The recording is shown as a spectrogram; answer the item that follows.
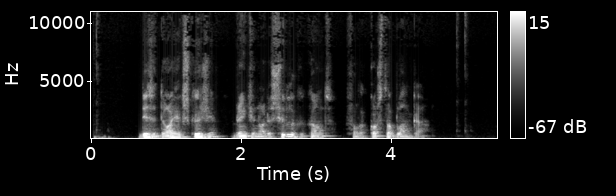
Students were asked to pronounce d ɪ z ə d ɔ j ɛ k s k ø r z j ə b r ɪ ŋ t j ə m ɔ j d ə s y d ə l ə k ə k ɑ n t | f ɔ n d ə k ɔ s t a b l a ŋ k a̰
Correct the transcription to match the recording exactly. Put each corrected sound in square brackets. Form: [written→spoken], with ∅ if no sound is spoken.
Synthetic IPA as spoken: d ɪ z ə d ɔ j ɛ k s k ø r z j ə b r ɪ ŋ t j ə [m→n] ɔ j d ə s y d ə l ə k ə k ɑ n t | f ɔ n d ə k ɔ s t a b l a ŋ k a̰

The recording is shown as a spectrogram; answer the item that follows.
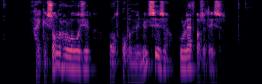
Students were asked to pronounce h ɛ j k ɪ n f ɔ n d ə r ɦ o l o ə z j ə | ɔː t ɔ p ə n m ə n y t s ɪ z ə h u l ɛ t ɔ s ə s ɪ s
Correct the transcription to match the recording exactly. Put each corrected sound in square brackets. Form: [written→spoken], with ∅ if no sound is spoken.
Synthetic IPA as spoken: h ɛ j k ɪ n [f→s] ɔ n d ə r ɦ o l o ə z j ə | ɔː t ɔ p ə n m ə n y t s ɪ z ə h u l ɛ t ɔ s ə [s→t] ɪ s

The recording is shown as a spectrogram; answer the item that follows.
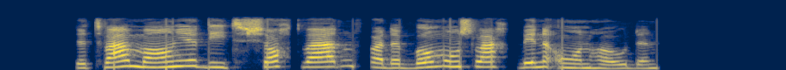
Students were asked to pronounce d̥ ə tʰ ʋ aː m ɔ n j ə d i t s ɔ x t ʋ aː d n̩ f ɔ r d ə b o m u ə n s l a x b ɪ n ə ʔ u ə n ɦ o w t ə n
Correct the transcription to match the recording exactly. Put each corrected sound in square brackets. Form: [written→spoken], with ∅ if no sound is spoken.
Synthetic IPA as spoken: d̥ ə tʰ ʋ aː m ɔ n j ə d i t s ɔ x t ʋ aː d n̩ f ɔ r d ə b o m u ə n s l a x b ɪ n ə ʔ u ə n ɦ o w [t→d] ə n

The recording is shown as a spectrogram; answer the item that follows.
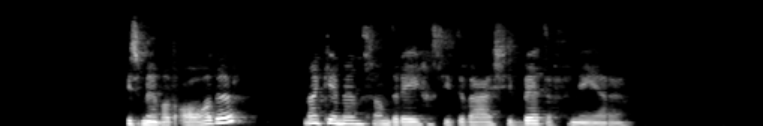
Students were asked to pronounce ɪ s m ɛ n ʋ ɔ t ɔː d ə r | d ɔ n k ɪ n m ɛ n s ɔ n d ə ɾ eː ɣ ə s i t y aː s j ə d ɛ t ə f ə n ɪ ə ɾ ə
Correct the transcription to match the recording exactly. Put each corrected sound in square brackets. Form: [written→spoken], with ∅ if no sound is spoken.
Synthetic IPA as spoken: ɪ s m ɛ n ʋ ɔ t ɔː d ə r | d ɔ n k ɪ n m ɛ n s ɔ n d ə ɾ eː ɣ ə s i t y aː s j ə [d→b] ɛ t ə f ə n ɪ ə ɾ ə

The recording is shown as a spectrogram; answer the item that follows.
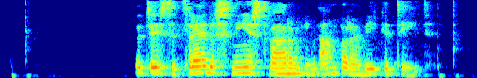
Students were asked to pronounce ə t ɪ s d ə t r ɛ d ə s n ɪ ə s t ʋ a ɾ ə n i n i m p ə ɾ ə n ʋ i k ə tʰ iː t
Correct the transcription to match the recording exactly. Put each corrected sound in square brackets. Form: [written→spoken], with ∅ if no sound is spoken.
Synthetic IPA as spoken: ə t ɪ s d ə t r ɛ d ə s n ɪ ə s t ʋ a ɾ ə [n→m] i n [i→a] m p ə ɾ ə n ʋ i k ə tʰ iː t

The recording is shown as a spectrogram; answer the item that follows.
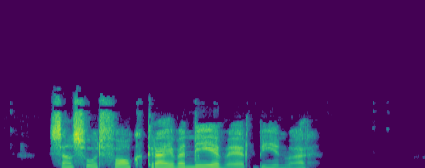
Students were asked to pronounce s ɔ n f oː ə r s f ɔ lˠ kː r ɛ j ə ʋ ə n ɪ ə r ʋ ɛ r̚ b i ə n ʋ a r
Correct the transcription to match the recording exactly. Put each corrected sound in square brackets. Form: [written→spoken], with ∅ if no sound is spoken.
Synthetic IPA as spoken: s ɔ n [f→s] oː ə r [s→t] f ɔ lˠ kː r ɛ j ə ʋ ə n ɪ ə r ʋ ɛ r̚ b i ə n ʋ a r

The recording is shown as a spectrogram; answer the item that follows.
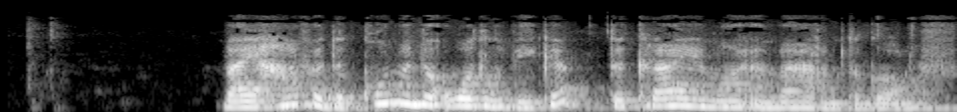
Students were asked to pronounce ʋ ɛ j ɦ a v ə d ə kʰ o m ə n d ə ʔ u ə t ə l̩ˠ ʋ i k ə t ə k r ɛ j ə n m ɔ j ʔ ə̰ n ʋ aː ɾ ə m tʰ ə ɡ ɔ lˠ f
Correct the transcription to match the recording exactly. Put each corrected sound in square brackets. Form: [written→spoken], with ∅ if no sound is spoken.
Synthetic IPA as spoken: ʋ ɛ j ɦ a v ə d ə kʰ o m ə n d ə ʔ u ə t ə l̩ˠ ʋ i k ə t ə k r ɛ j ə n m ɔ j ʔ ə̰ n ʋ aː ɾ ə m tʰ ə ɡ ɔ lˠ f

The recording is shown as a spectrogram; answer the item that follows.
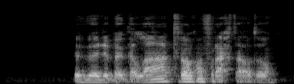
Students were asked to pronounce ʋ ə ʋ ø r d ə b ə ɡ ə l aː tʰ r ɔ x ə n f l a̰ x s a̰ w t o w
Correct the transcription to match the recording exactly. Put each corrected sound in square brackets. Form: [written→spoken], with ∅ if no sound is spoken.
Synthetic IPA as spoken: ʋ ə ʋ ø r d ə b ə ɡ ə l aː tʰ r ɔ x ə n f [l→r] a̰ x [s→t] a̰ w t o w

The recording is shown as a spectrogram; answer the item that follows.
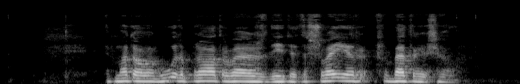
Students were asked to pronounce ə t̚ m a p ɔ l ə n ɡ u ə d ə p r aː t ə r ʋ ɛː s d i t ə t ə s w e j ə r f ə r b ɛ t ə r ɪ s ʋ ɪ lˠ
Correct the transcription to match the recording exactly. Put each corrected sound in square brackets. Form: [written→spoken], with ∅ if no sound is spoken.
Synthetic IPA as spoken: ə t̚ m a [p→t] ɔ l ə n ɡ u ə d ə p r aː t ə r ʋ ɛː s d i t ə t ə s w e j ə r f ə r b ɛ t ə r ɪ s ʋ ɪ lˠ

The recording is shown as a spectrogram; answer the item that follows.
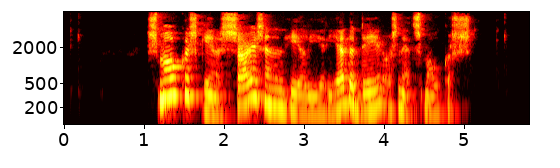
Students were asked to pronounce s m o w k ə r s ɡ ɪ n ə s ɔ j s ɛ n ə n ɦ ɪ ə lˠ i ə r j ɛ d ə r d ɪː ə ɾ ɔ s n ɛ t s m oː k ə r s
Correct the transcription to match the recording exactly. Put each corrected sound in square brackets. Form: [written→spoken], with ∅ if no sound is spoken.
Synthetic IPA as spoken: s m o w k ə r s ɡ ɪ n ə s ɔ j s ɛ n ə n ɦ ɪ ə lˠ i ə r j ɛ d ə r d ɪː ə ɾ ɔ s n ɛ t s m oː k ə r s

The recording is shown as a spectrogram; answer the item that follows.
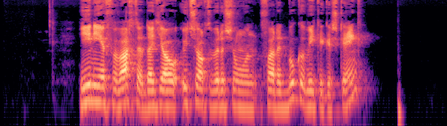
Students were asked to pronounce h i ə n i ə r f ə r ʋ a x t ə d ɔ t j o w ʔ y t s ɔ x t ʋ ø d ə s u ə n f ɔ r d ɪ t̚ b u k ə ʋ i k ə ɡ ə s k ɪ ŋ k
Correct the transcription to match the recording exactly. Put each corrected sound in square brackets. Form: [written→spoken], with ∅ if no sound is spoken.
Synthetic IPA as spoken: h i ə n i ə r f ə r ʋ a x t ə d ɔ t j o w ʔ y t s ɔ x t ʋ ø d ə s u ə n f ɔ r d ɪ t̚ b u k ə ʋ i k ə ɡ ə s k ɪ ŋ k

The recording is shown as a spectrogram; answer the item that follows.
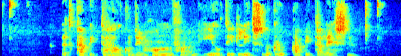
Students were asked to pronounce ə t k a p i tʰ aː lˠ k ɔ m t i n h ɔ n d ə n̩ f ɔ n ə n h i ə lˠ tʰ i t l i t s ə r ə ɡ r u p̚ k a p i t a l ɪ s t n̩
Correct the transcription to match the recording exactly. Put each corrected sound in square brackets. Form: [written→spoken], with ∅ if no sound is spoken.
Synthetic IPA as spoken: ə t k a p i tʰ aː lˠ k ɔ m t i n h ɔ n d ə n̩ f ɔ n ə n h i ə lˠ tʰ i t l i t s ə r ə ɡ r u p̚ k a p i t a l ɪ s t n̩

